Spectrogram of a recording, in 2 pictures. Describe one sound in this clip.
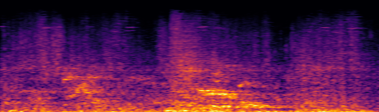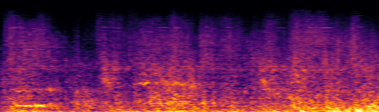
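Magic spells crackle and burst in a fast fight.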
